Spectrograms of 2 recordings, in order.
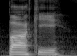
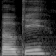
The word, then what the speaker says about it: Baki: Five Nights at Freddy's or Baki. It's pronounced Boki.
